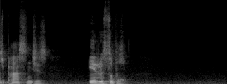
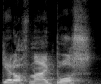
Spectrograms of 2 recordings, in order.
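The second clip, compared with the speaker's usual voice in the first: retold shout; 7 dB louder, slower than usual. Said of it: "he shouted".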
